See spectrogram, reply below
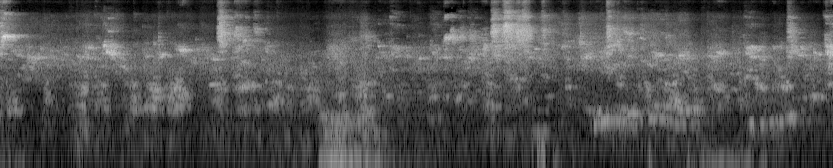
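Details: Budgerigars kept as pets chirping together, a dense overlapping chatter of high warbles and squeaky chirps from several birds, with a brief low thump near the middle.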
